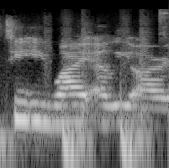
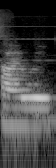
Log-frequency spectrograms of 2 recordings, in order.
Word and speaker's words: Teyler: It's T E Y L E R. It's Teyler. It's not Tyler.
